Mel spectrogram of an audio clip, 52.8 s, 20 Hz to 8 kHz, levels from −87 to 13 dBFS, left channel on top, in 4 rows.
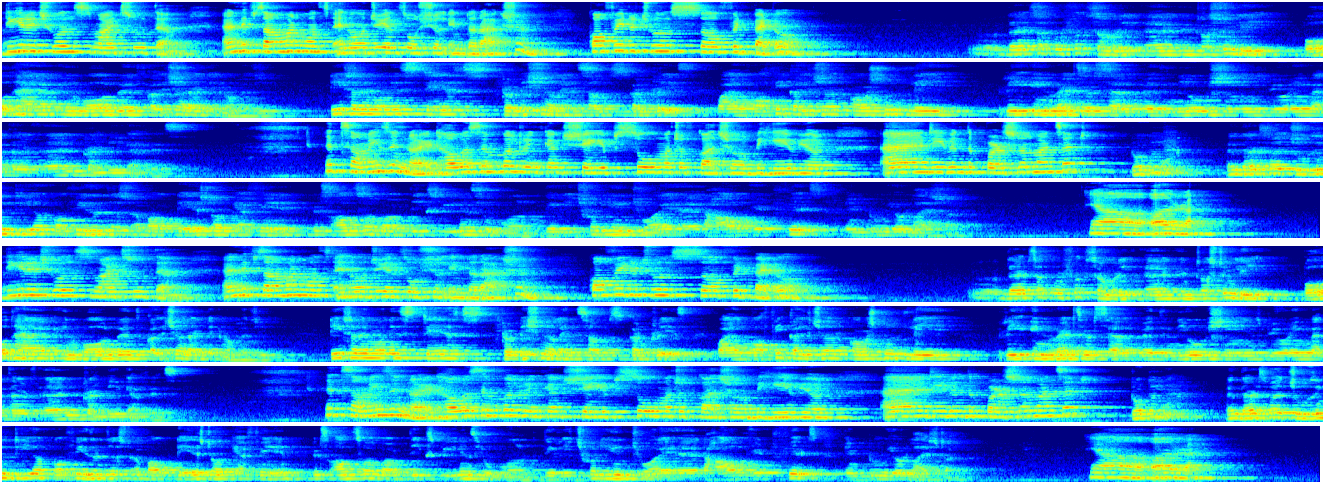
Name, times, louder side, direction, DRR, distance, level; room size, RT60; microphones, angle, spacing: voice 1, 0.0-1.8 2.2-5.4 5.9-8.1 29.7-34.9 35.2-37.3 50.5-51.5, left 2 dB, 50° left, 6 dB, 1.2 m, -21 dB
voice 2, 9.7-12.7 13.0-15.9 16.5-20.1 20.4-22.7 23.2-28.2 37.7-38.1 38.7-47.8 48.1-49.2, right 2 dB, 75° right, 2 dB, 1.4 m, -25 dB
16.0 x 8.2 x 3.8 m, 1.1 s
head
